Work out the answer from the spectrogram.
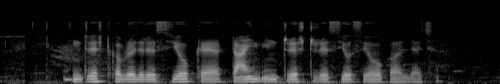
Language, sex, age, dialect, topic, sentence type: Maithili, male, 18-24, Bajjika, banking, statement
